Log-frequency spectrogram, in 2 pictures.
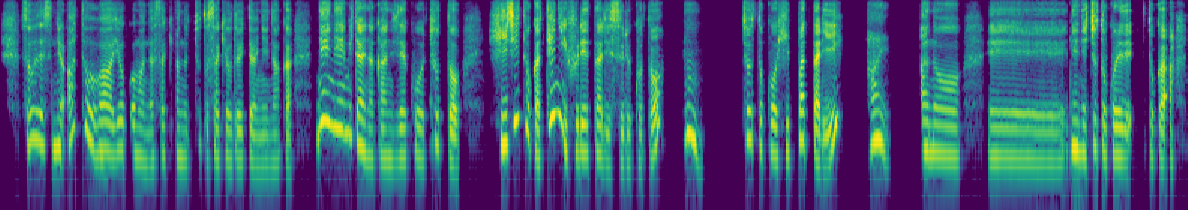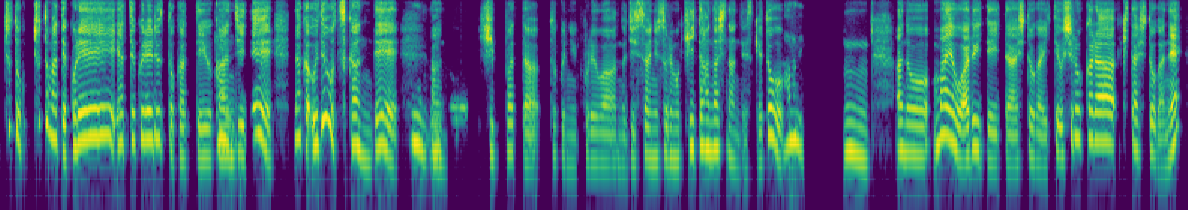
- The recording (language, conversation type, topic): Japanese, podcast, ジェスチャーの意味が文化によって違うと感じたことはありますか？
- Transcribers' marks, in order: tapping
